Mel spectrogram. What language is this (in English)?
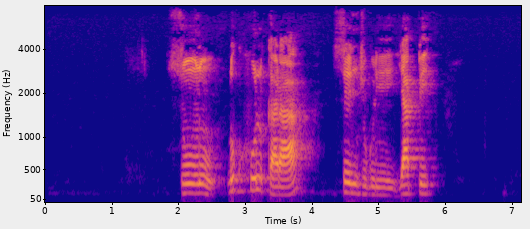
Mbum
